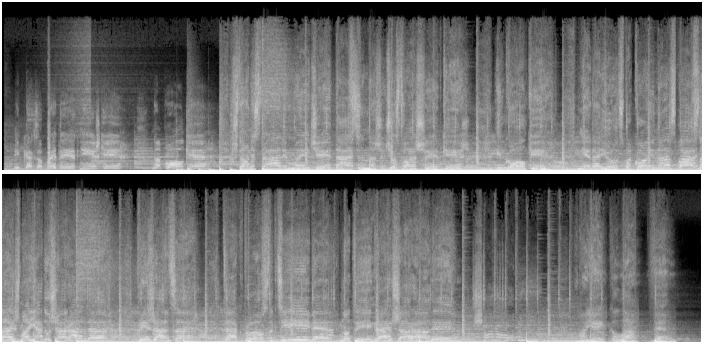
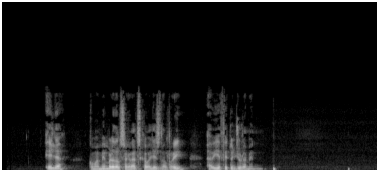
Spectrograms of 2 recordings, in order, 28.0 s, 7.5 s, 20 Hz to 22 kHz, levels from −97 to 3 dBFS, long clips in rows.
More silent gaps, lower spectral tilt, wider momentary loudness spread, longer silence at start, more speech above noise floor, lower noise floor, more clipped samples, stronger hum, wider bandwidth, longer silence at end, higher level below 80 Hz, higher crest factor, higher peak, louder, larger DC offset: neither; about the same, -5 dB/octave vs -5 dB/octave; second, 7 LU vs 14 LU; second, 0.05 s vs 0.85 s; second, 24 dB vs 47 dB; second, -33 dBFS vs -76 dBFS; neither; neither; first, 19.5 kHz vs 10.5 kHz; second, 0.25 s vs 0.55 s; first, -12 dBFS vs -70 dBFS; second, 10 dB vs 22 dB; first, 0 dBFS vs -10 dBFS; first, -11 LUFS vs -29 LUFS; neither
